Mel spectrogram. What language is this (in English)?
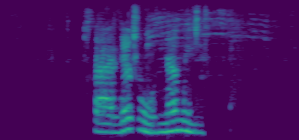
Adyghe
